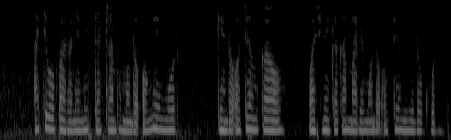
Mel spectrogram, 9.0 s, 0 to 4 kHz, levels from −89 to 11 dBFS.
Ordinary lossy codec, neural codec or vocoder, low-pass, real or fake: none; none; 3.6 kHz; real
